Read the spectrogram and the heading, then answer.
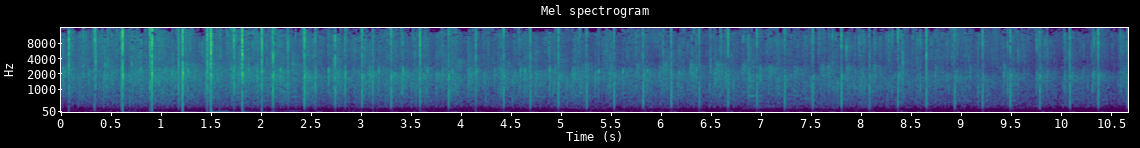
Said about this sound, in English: Let's give her a great round of applause.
